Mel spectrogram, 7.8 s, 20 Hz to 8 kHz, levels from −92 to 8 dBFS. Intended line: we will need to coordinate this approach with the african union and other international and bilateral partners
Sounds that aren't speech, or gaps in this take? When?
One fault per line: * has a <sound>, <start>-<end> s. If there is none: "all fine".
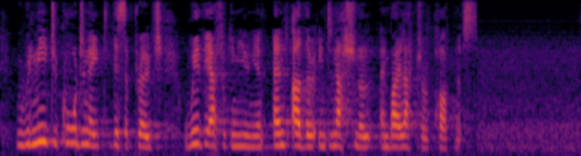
all fine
